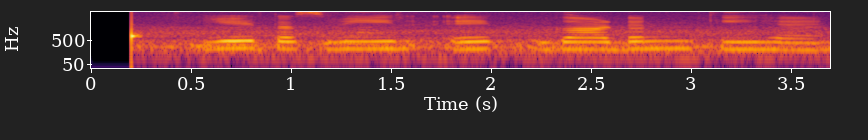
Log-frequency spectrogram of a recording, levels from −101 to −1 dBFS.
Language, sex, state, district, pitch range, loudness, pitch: Hindi, female, Haryana, Jhajjar, 220-235 Hz, -24 LUFS, 230 Hz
